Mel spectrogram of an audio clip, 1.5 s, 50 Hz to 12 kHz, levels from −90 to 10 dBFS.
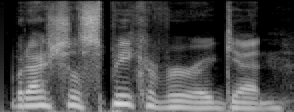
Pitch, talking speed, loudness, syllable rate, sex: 155 Hz, 285 wpm, -17 LUFS, 5.9 syllables/s, male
